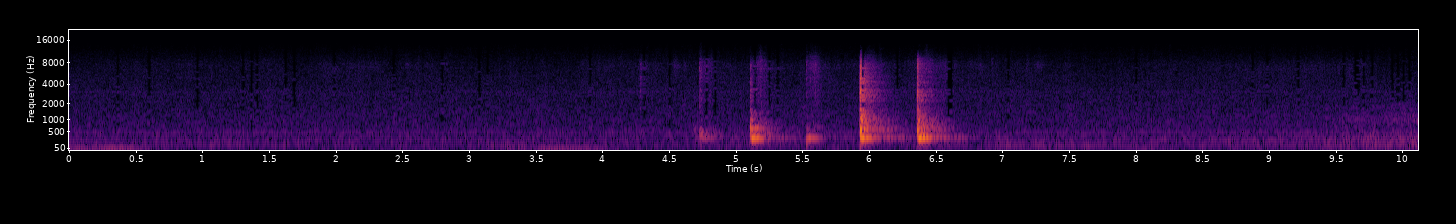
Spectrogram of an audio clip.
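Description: Quiet background, then five sharp knocks in quick succession about five seconds in, roughly half a second apart, the fourth the loudest.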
